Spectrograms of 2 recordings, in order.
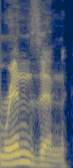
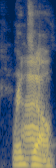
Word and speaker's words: Rinzel: I mean, Cole Koepke, that's, he hit Sam Rinzen. I think I'm pronouncing his last name correctly. Rinzel. It was Rinzel.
